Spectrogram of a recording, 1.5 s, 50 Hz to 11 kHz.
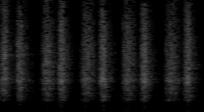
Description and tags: Rainstick Vibration Slow
Native Wooden Rain Stick Hit
Homemade Recording
Part of an original native Colombian percussion sampler.
Recorded with a Shure SM57 > Yamaha MG127cx > Mbox > Ableton Live
Rain, wood, Stick, Latin, sample, colombia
